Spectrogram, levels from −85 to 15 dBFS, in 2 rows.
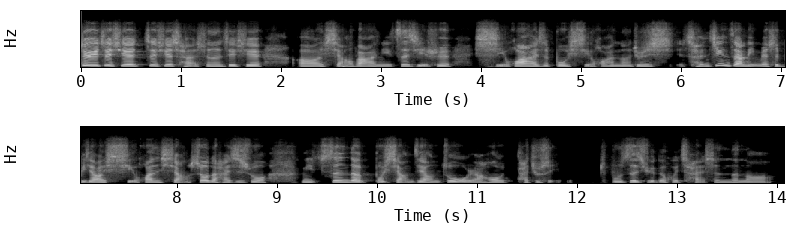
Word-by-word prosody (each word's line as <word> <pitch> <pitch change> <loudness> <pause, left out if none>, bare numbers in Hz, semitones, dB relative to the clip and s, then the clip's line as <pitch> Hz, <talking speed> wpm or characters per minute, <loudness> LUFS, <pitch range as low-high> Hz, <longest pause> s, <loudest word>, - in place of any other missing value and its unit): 对 330 -3 +11
于 310 - +10
这 310 0 +6
些 285 0 +8
这 285 +2 0
些 280 0 +3
产 245 -3 -1
生 225 - -4
的 225 -1 -1
这 220 0 0
些， 220 0 +2 0.3
呃， 180 0 +1
想 210 - -1
法， 180 -5 +3
你 175 -1 -7
自 270 +11 0
己 220 -5 -2
是 205 -2 -2 0.2
喜 - - -1
欢 245 +4 +7
还 230 - +3
是 195 -1 -5
不 220 0 -2
喜 195 - -4
欢 155 +3 -6
呢？ 160 -1 -5
就 215 - -4
是 230 - -1
喜 225 - -3
沉 200 -1 -3
浸 340 +1 +3
在 270 -3 +7
里 195 -5 -3
面 190 +3 -2
是 235 +3 -2
比 190 -3 -7
较 215 +3 +3
喜 245 - -3
欢、 215 +3 -1
享 - - -2
受 280 0 +3
的， 205 - +1
还 175 -2 -5
是 190 - -4
说 195 +1 -4 0.3
你 200 - -6
真 265 +6 +1
的 255 -5 +5
不 285 +7 -4
想 295 - -2
这 215 - -4
样 180 -3 -3
做， 235 - -1
然 - - -5
后 195 -2 -3
它 205 - -7
就 200 0 -9
是， - - -7
嗯， - - -27 0.5
不 190 +1 -6
自 240 +3 0
觉 - - -6
地 175 - -5
会 175 +1 -8
产 - - -7
生 185 0 -9
的 190 - -8
呢？ 150 -3 -7
210 Hz, 290 characters per minute, -22 LUFS, 185-250 Hz, 0.5 s, 对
